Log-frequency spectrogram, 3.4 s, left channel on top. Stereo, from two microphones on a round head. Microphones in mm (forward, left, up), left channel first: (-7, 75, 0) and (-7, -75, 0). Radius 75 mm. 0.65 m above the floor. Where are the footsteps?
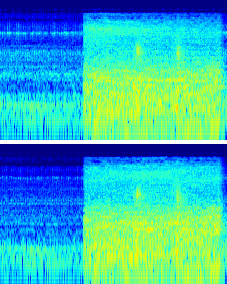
35° left (ahead or behind), 1.0 m; by 3.3 s 60° right (ahead or behind), 1.4 m.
